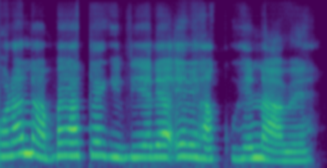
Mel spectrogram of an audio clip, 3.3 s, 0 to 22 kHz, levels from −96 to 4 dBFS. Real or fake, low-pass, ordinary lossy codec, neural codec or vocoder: fake; none; none; codec, 44.1 kHz, 7.8 kbps, DAC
